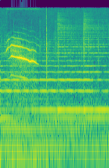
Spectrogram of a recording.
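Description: A cat named Milky Ann in an anime cartoon gives a single short rising meow, followed by quieter soft tonal background sounds.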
